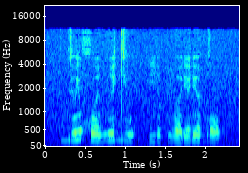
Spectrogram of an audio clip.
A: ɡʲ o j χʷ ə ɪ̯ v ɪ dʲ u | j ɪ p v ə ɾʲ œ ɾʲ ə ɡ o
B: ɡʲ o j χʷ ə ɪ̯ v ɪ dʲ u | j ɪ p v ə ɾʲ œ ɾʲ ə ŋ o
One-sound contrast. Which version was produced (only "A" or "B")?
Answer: A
